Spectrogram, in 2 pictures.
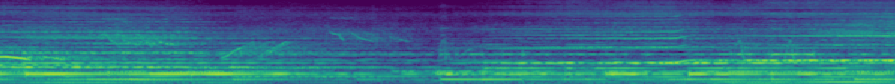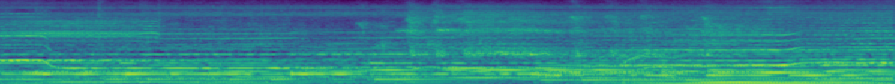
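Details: Calm new-age style music fills the whole passage, with held chords and slow melodic lines. No animal call stands out above the instruments.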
